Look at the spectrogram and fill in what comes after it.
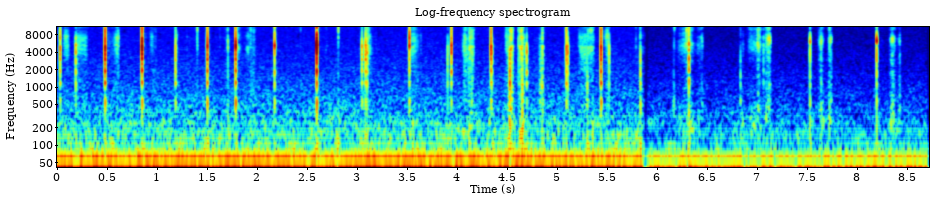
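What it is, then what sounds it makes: Plastic earphone mic remote. Metal tweezer tips tap and scratch a small hollow white plastic Apple in-line earphone mic remote lying on a green jade stone. About 20 sharp, bright clicks come at an irregular pace, mixed with soft scratching. Each click is high and dry and dies away almost at once over a quiet background.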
